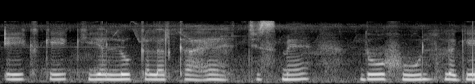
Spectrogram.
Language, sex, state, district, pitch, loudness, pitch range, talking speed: Hindi, female, Himachal Pradesh, Shimla, 230 Hz, -15 LUFS, 225-235 Hz, 125 wpm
